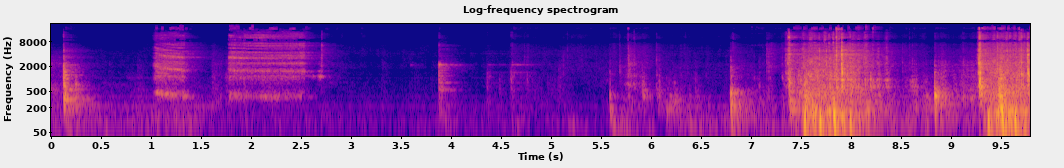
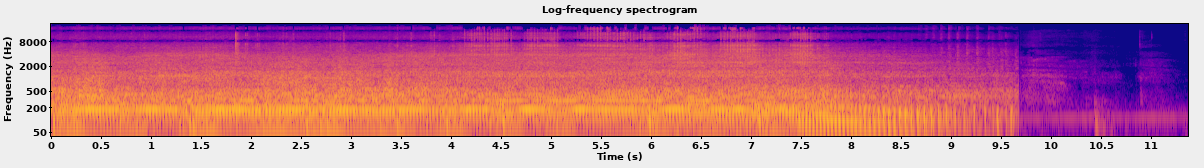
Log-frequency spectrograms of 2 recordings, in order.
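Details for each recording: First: Honda HRB215 push mower stored for years, on choke with starting fluid before carb cleaning: catches in ragged one-to-two-second bursts then dies each time; fuel starvation from plugged carburettor jet. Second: Free Honda HRB215 push mower, stored for years and not running, after carburettor cleaning and reassembly: smooth, even running at steady speed with no misses, then clean shutdown; runs great.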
